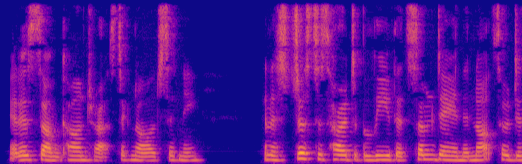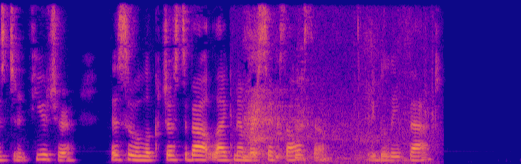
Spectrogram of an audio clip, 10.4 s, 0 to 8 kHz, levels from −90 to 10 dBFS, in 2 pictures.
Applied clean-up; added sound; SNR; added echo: none; Cough; 9 dB; none.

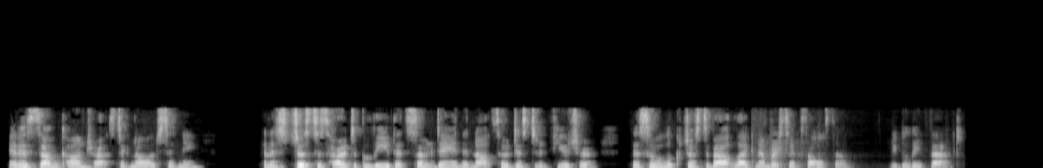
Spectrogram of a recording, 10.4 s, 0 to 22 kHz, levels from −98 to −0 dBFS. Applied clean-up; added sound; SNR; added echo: neural mask model DeepFilterNet 3.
